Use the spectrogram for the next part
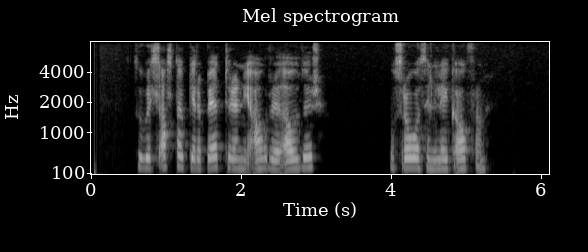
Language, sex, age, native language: Icelandic, female, 20-29, Icelandic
